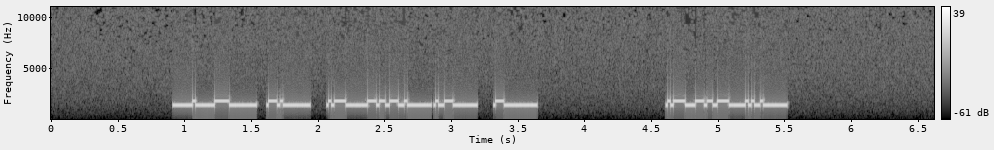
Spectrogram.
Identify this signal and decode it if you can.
TTY/TDD text telephone tones (45.45 baud Baudot), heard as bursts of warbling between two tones, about 400 Hz shift, 1600 Hz centre. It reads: THE NAME OF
